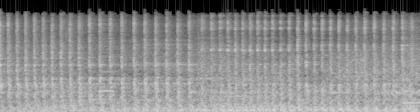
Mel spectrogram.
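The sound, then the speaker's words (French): A jackhammer pounds away in rapid, steady bursts, loud and harsh, with the rumble of construction machinery underneath and no voices, during tramway construction works in a neighbourhood between Le Canet and Les Arnavaux. “dans un quartier en pleine mutation avec aussi les travaux du tramway.”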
